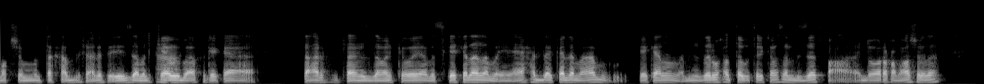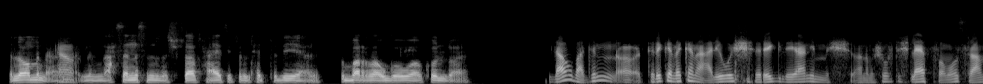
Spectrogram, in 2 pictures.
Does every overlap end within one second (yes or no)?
yes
